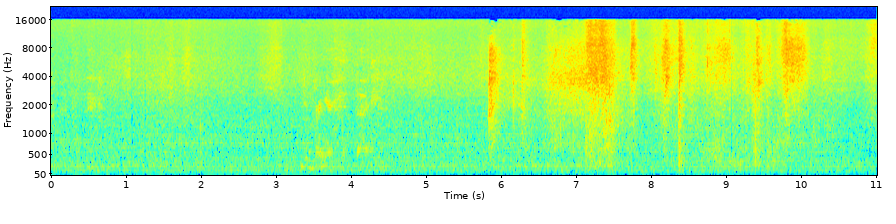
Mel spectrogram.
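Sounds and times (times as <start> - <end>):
clothing rustling on a mat: 6.6 - 11.0.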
